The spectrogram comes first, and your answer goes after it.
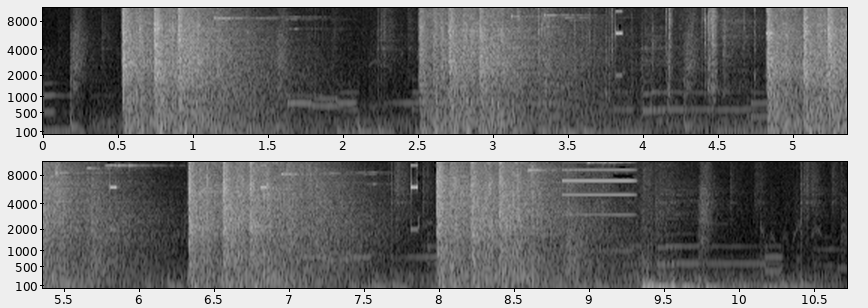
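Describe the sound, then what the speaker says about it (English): Five loud bursts of SMG fire in GTA Online, each a rapid crackling volley lasting about a second with short pauses between, close and with no talk over them. "you want to be going for a burst fire action"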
